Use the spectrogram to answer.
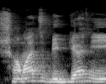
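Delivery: usual speaking voice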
